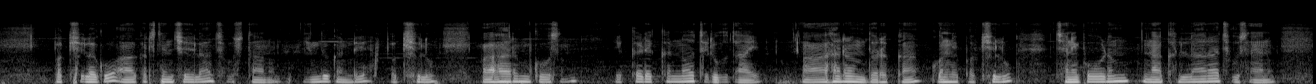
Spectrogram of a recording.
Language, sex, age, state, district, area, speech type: Telugu, male, 18-30, Telangana, Ranga Reddy, urban, spontaneous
